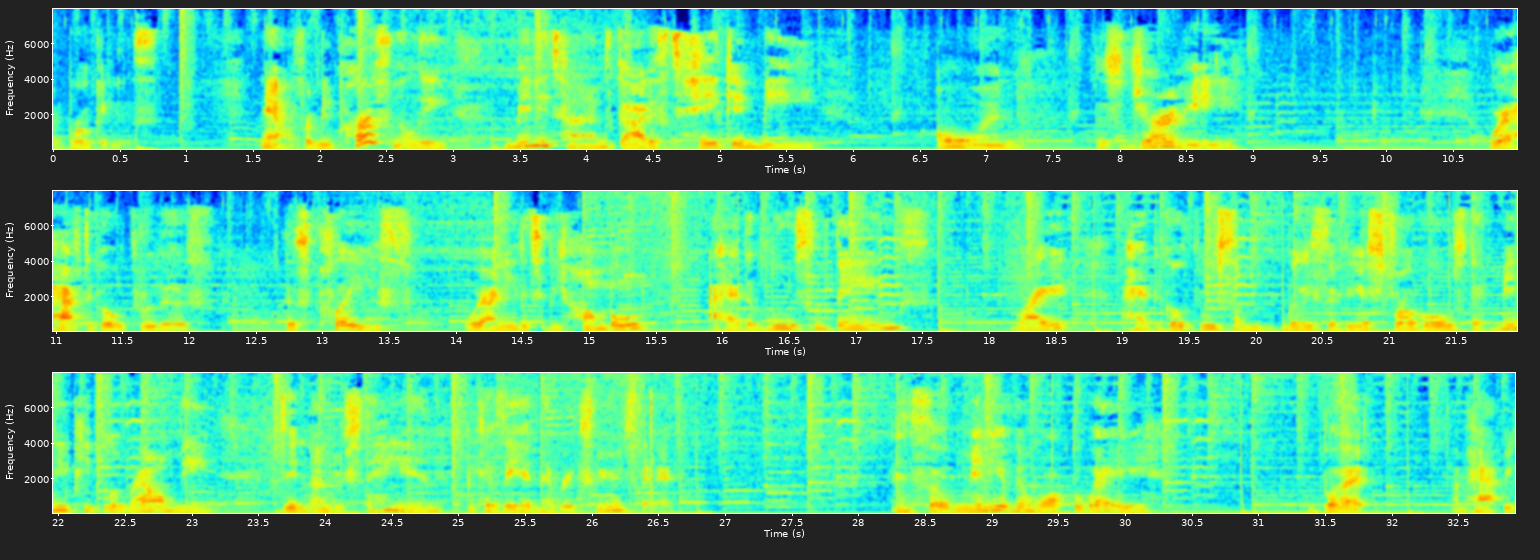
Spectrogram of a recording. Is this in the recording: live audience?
no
